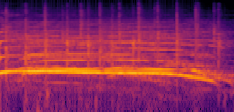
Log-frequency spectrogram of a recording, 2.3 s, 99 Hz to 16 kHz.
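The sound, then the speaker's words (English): A live audience at OrcCon 2024 at the LAX Hilton cheers and claps, with one loud sustained whoop that holds steady and then sinks in pitch as the noise fades. “this is our live studio audience.”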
